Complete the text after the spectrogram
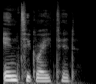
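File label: "integrated", British English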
